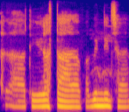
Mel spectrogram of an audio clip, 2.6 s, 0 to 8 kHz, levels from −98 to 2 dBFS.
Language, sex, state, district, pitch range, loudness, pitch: Maithili, male, Bihar, Samastipur, 150-170 Hz, -14 LUFS, 155 Hz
